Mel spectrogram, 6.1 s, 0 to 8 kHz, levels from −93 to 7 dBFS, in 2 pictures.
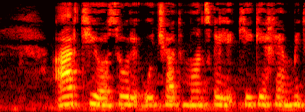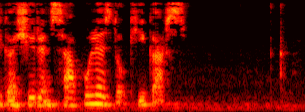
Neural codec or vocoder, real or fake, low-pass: none; real; 7.2 kHz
